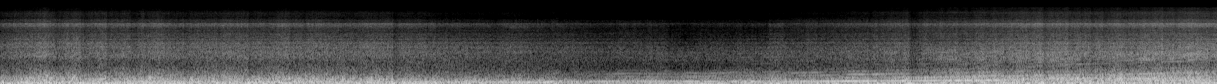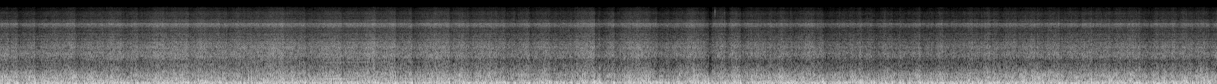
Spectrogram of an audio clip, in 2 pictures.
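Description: Honda Civic Si 2.0-litre i-VTEC four-cylinder engine under hard acceleration, rising in pitch for several seconds from about six seconds in, pulling through its VTEC high-rpm range. Heavy wind rush over the hood-mounted microphone runs throughout.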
